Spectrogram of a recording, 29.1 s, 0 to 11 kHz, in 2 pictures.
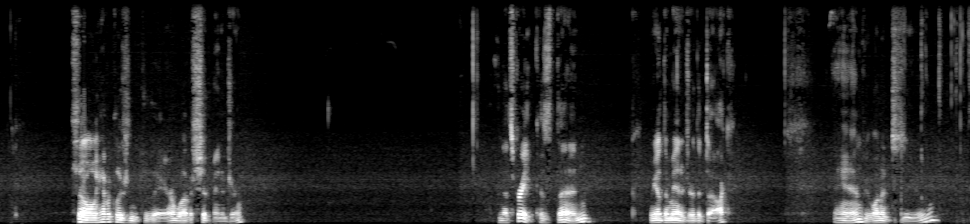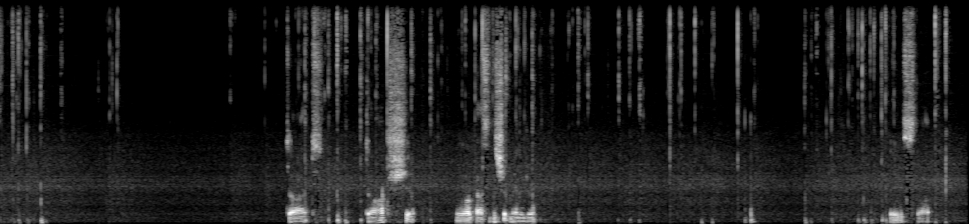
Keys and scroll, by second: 24.1 super+s.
